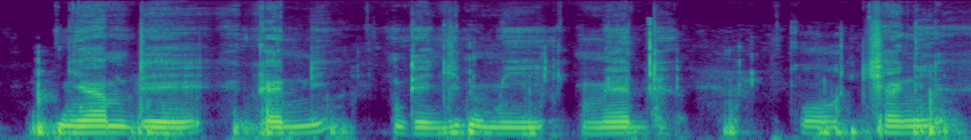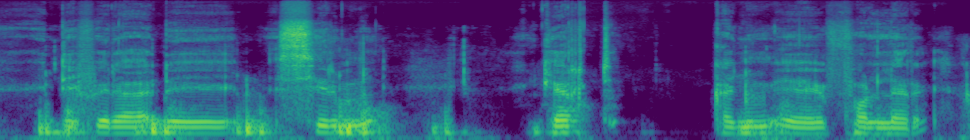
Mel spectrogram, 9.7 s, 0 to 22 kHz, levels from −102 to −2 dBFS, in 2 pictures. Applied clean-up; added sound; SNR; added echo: neural mask model Resemble Enhance denoiser.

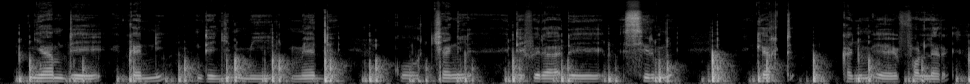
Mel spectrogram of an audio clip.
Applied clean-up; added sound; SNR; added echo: none; Tap; 0 dB; none.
